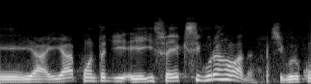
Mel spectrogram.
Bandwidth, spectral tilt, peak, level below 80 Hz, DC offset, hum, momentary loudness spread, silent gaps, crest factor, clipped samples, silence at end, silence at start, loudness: 7.6 kHz; -7 dB/octave; -2 dBFS; -54 dBFS; under 0.1%; none; 4 LU; none; 14 dB; under 0.1%; 0 s; 0 s; -15 LUFS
